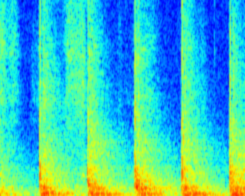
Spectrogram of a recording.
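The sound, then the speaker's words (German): Heavy feet stomp on a path, a way of walking learned in Africa to make snakes flee, in a steady rhythm: five loud, dull thuds about half a second apart, each with a gritty scuff. No one speaks. “Okay, also, wenn du weißt, wie das Trampeln geht”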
